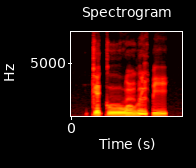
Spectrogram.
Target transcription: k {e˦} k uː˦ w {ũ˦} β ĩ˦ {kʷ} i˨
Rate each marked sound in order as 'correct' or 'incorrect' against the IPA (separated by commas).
correct, incorrect, incorrect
